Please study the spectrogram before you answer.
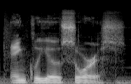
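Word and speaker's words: Ankylosaurus: JK we just get a close look at anky losauro of armored dinosaur and last episode people wanted to make fun of my pronunciation so this time I'm going to make sure I do it right anosa surus it has been said that anky has become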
